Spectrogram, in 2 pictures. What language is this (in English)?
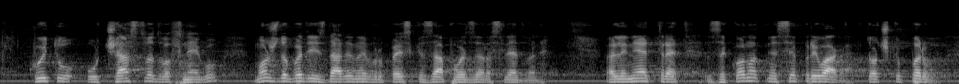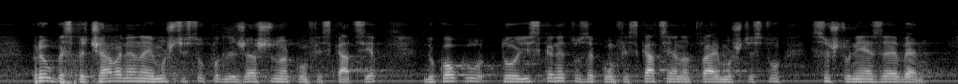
Bulgarian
